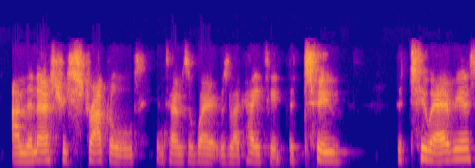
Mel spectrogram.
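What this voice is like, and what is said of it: Birmingham Brummie accent. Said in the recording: “if people can't tell by my Brummy 0121 accent”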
